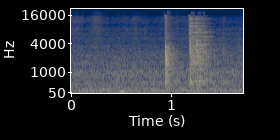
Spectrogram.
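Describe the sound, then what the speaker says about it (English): Eggs clink against a metal pot as they are dropped into simmering water, giving two or three sharp, close knocks over a low steady background hiss. "So here I'm just going to take my eggs, drop them in,"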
